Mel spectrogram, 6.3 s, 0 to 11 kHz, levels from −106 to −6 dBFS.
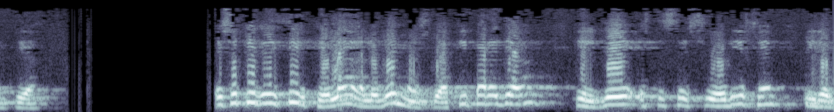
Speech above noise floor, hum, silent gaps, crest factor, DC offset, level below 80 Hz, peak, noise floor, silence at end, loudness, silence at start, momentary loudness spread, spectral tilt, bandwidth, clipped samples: over 74 dB; none; 0.70-1.55 s; 12 dB; under 0.1%; -68 dBFS; -4 dBFS; under -90 dBFS; 0 s; -17 LUFS; 0 s; 9 LU; -7 dB/octave; 8.6 kHz; under 0.1%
